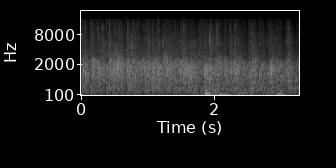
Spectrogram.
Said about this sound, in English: Let's give her a nice round of applause again.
